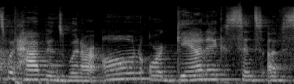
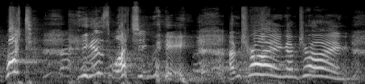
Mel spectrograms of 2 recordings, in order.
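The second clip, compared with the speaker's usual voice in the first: high, loud comic panicked outburst; mock panic; 10 semitones higher, 9 dB louder, slower than usual. Startled gym-goer thinks she's being watched, mock panic. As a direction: yelp it defensively, much higher and louder.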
